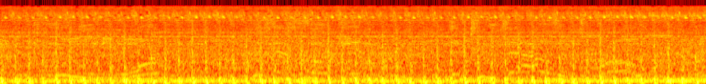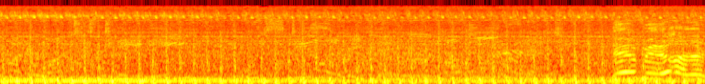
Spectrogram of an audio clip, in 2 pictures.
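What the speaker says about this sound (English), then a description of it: "Give me the other chopper." A helicopter in the video game GTA IV drones close and steady with a fast rhythmic rotor chop, while voices talk over it.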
